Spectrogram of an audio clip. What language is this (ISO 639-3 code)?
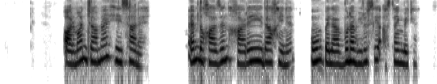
kur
